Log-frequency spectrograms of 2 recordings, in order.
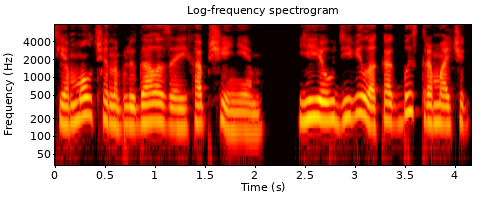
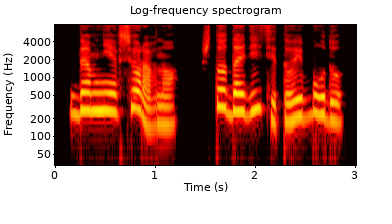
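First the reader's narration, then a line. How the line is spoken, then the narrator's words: Plain. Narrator (Russian): ответила она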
